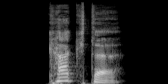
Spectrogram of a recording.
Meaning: inflection of kacken: 1. first/third-person singular preterite 2. first/third-person singular subjunctive II
- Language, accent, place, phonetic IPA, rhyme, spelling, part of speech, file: German, Germany, Berlin, [ˈkaktə], -aktə, kackte, verb, De-kackte.ogg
